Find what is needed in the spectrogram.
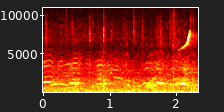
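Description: Distant voices shouting and calling across a soccer pitch, over a steady hiss of open-air noise.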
